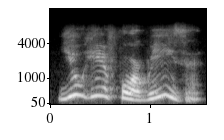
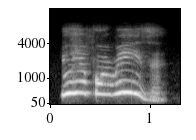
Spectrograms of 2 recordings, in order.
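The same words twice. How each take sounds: First: Said in the usual way. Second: "You here for a reason" much higher, "You" stressed; ringing encouragement, "You" stressed; emphatic higher repeat. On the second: Real, not acted. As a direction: lift the repeat way up and lean on "You".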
